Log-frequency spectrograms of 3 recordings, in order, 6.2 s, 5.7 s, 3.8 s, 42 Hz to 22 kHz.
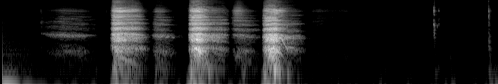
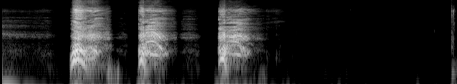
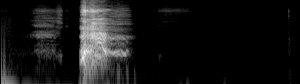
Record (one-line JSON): {"exhalation_length": "6.2 s", "exhalation_amplitude": 27102, "exhalation_signal_mean_std_ratio": 0.29, "three_cough_length": "5.7 s", "three_cough_amplitude": 32766, "three_cough_signal_mean_std_ratio": 0.32, "cough_length": "3.8 s", "cough_amplitude": 32768, "cough_signal_mean_std_ratio": 0.24, "survey_phase": "beta (2021-08-13 to 2022-03-07)", "age": "65+", "gender": "Male", "wearing_mask": "No", "symptom_cough_any": true, "symptom_fatigue": true, "symptom_onset": "4 days", "smoker_status": "Ex-smoker", "respiratory_condition_asthma": false, "respiratory_condition_other": false, "recruitment_source": "Test and Trace", "submission_delay": "2 days", "covid_test_result": "Positive", "covid_test_method": "RT-qPCR"}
